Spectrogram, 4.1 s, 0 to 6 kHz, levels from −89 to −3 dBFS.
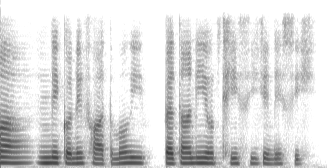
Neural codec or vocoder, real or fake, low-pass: codec, 16 kHz, about 1 kbps, DyCAST, with the encoder's durations; fake; 5.4 kHz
